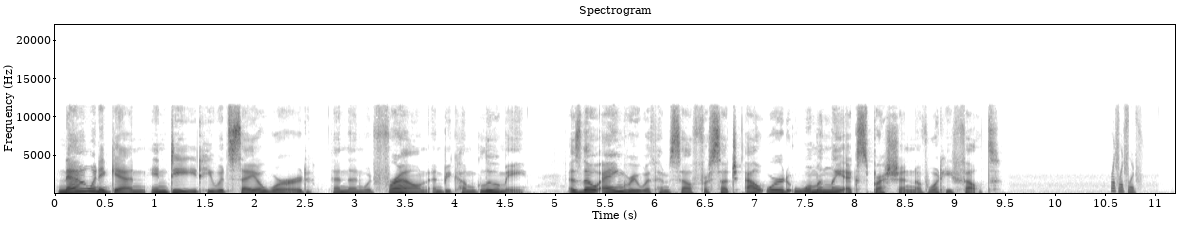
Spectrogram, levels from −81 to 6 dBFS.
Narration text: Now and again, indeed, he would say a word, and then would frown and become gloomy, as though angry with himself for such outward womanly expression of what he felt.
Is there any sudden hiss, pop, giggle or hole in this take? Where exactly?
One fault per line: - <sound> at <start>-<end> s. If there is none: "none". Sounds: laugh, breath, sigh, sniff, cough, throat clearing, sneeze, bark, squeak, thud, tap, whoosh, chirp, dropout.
- chirp at 10.6-10.9 s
